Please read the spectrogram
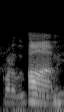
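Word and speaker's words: Guadeloupe: Guadalupe. I think that's how you say it. – Mm-hmm. Guadalupe, yeah.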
